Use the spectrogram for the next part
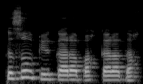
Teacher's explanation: Qızılgül, Qarabağ, Qaradağ tipli sözlərdə isə vurğu ikinci hecanın üzərinə düşmüş olur.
